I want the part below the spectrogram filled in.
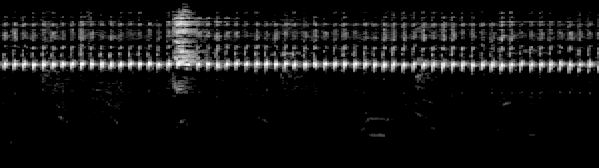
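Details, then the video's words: Plain prinia delivering a persistent, metronomic series of high, thin ticking notes, about three and a half per second, over faint background birdsong. "plain prinia bird chirping"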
